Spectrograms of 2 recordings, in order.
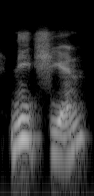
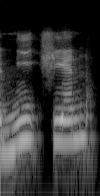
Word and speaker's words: Nietzschean: So for Nietzschean is the I-E, the sh, Nietzsche, T-Z for the ts, like Nietzschean, and then you have the S-C-H for the sh, and the Ian at the ending.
